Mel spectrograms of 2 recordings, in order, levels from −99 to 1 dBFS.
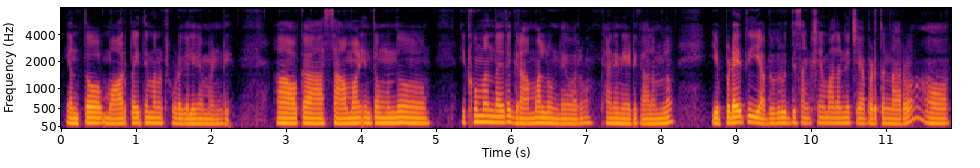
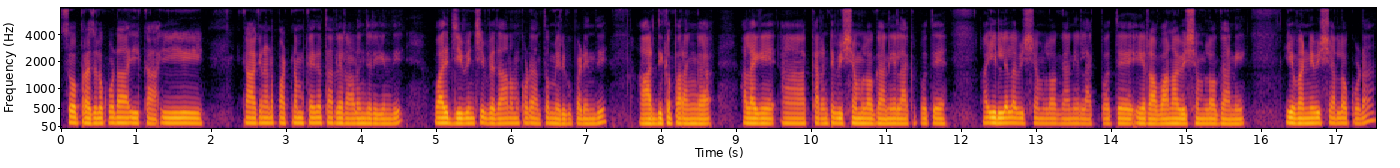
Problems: none marked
